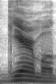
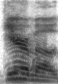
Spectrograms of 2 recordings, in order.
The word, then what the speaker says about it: Guillermo: Rodriguez g-u-i-l-o erml I I always produce perhaps his first name wrong you know it's Guillermo the L's are silent gear mode that's right that's what it is uh Rodriguez um and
